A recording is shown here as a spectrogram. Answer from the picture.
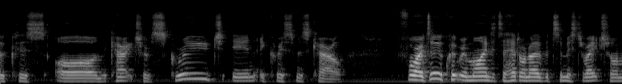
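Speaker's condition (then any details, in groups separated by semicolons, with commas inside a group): No condition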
